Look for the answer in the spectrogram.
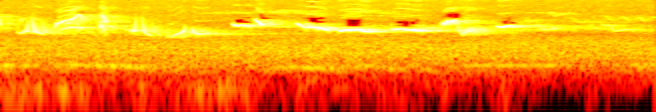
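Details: Songbird delivering a bright, high, twittering phrase of quick slurred chirps that run into a longer sweet warble, then fade, against a quiet background.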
